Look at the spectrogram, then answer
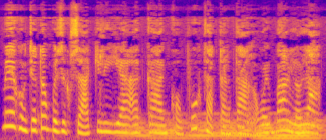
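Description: A woman's voice: mid-range voice, very animated, fast talker, very noisy, close to an everyday voice. A woman acting in an old-style radio drama as a fussy, easily startled mother who exclaims and wonders aloud. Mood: puzzled.

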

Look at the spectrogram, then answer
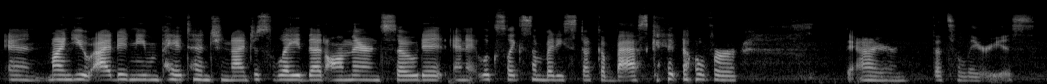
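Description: A quilting channel host measures and cuts fabric at the cutting table in her sewing room, chatting and thinking out loud. Her medium-pitched voice is flat and sharp-toned at a moderate pace. The poor audio carries a little hiss or hum.

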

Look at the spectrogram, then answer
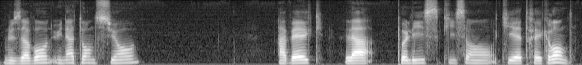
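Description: A man's voice: a little high, little pitch movement, takes it slowly, creaky, clear, resonant tone, no room sound. A man teaching a French lesson to learners who speak Persian. He is patient, asks the class questions and then answers them himself. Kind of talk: language lesson.

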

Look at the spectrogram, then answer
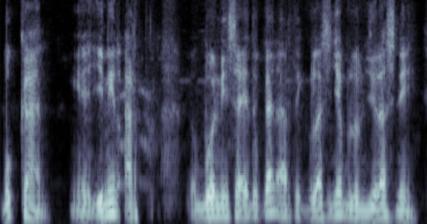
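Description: A deep-voiced male teacher on a video call, walking a beginner through Quran reading. He models each syllable loudly and coaxes with light jokes. The sound is dry and close. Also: lively intonation, a little fast, no echo. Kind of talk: online one-on-one reading lesson.

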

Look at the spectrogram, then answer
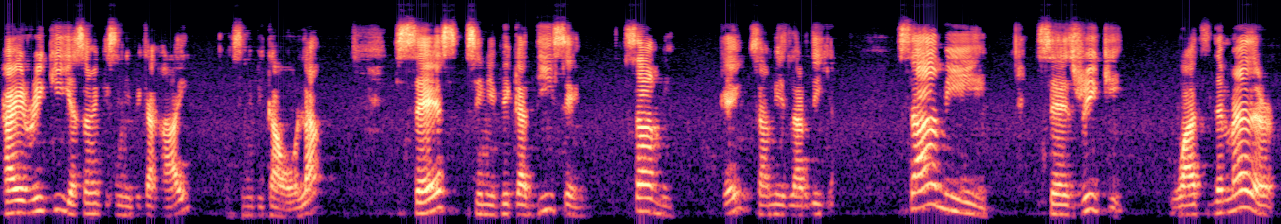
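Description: Slow-talking male English teacher, dull sound. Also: a little high, expressive, a bit bright, a little hiss or hum. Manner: repeats and translates each English phrase. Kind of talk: recorded class for young pupils. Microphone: recording app, device not seen. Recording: dull lo-fi app recording.

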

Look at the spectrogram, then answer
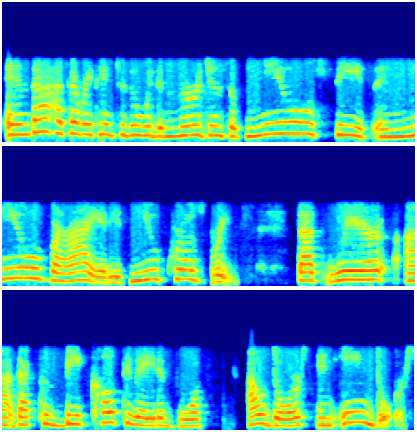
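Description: A woman's voice: fairly high pitch, unhurried. Woman, tinny video call. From Colombia. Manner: earnest, explanatory, many fillers like "kinda like" and "right?". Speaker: guest historian. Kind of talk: academic seminar talk and Q&A.

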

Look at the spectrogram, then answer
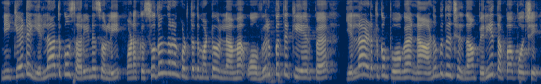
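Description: A hurt middle-aged mother reproaches her daughter in an aggrieved way, read out by a woman narrator. The voice is high and plain. It comes from a spoken retelling of a TV serial. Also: a bit bright.

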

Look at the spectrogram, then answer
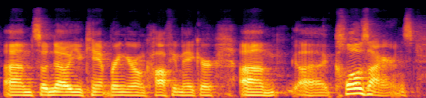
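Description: A man in his fifties with an American accent hosts a cruise advice video, explaining things casually and conversationally. His voice is medium-pitched and steady at a normal speed. He's in an indoor room with bookshelves, recorded on a lapel mic.

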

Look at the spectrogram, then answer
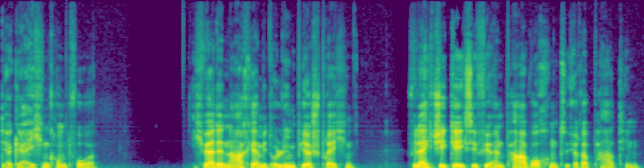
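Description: A man's voice: low voice, a little slow, a bit bright, no room sound. A man voicing a grumpy, weary old father who speaks sternly and dryly. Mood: calming. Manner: stern, dry, sighing.

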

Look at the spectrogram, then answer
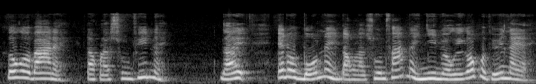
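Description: Husky high-voiced woman teaching chemistry. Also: very fast. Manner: patient, repeats and checks with "right?". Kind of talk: online video lesson.

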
